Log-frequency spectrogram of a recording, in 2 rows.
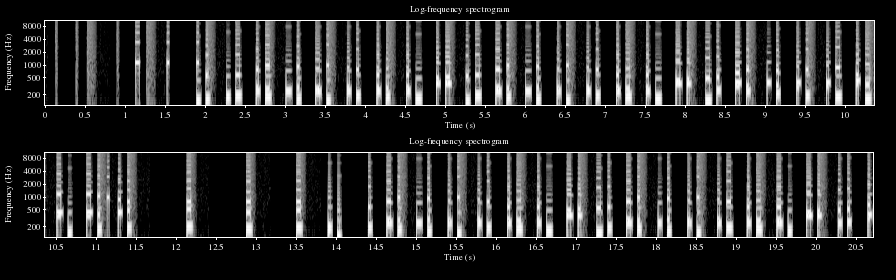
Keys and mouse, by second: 16.2-20.7 drag.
